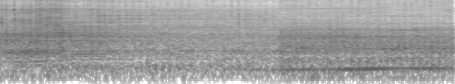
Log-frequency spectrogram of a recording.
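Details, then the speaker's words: Model train diesel locomotive running on a layout, fast steady buzz with a regular thump about three per second following motor speed; owner suspects a split gear; rhythmic thumping. "Kind of sounds like this diesel has a split gear. You can kind of hear that like thumping noise."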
